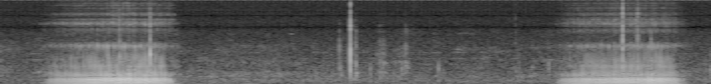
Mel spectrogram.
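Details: Typical snoring: two loud, rough, rattling inspiratory snores about five seconds apart, with quiet exhalation between.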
